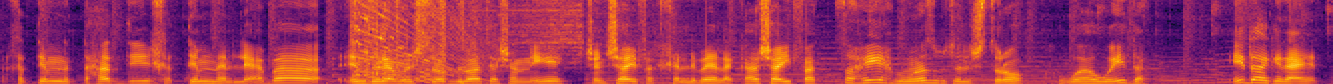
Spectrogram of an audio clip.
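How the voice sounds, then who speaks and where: Fast, high-pitched Egyptian gamer guy. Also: music in the background. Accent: Egyptian Arabic. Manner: jokey, excitable, talks to the viewer. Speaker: gaming YouTuber. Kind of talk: horror game commentary.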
